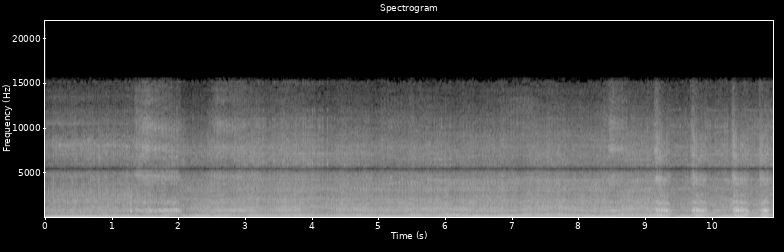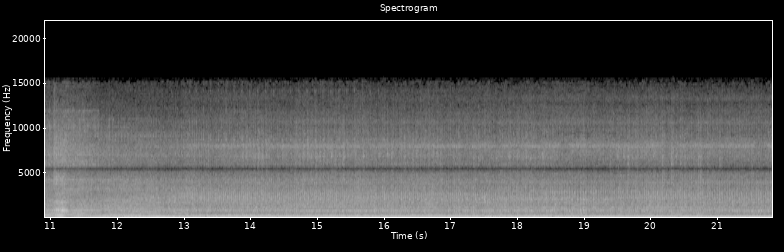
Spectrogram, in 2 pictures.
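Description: A Mercedes 190SL engine running on Solex carburetors, revving and falling in a wavering rhythm before settling into a steady, loud, close idle with no talking.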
